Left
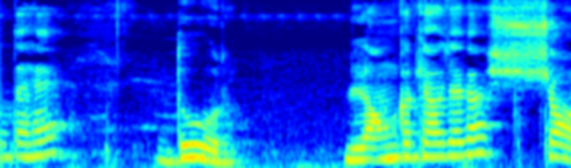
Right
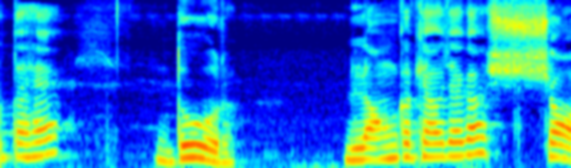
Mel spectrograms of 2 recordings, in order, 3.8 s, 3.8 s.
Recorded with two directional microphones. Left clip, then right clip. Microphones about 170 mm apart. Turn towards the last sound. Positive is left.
turn(degrees=-35)  # may be behind; listen again after turning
